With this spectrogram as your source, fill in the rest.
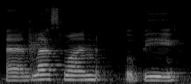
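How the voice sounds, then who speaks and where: A young woman teaching a casual music lesson at home, hoarse from illness, chatty with many ums and the odd cough. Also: mid-range voice, steady tone, slow, reverberant, a little hiss or hum. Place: home room with piano and guitars.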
